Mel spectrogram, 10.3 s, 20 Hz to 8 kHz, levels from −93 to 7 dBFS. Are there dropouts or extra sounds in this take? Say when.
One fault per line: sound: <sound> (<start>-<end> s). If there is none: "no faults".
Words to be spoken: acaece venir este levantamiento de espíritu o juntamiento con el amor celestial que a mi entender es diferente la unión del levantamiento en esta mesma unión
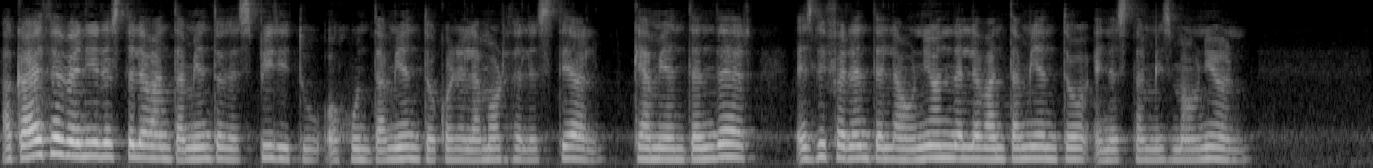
no faults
